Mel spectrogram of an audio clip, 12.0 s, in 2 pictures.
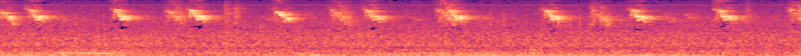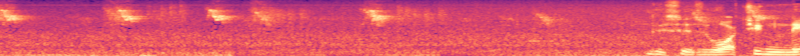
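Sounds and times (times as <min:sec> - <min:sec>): bird chirping: 0:00.0 - 0:10.3.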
